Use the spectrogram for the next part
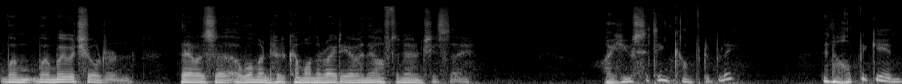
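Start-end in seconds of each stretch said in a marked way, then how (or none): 6.1-9.0 sugary, swooping, sing-song, staccato storyteller voice. Recalling a woman on afternoon radio from childhood: imitating a honey-dripping voice. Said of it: "honey dripping from her tongue voice".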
